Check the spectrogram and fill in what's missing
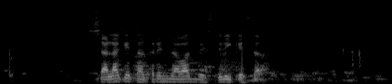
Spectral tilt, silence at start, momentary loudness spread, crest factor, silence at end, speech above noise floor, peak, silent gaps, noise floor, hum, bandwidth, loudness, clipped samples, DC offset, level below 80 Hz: -6 dB/octave; 0.1 s; 22 LU; 20 dB; 0.1 s; 33 dB; -24 dBFS; none; -72 dBFS; none; 16 kHz; -41 LUFS; under 0.1%; under 0.1%; -80 dBFS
